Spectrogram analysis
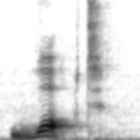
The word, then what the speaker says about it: walked: E aqui é legal a pronúncia também, ó. Walked. Não é walked, hein? Fica como se fosse o walked.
